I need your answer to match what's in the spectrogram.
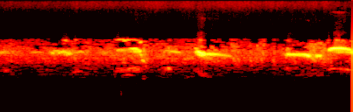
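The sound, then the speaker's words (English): A steady stream of thin, high-pitched chirping from a puffin burrow heard through a live nest cam, fairly quiet, swelling and fading in irregular pulses throughout, with no voices present. “I'm hearing chirping.”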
